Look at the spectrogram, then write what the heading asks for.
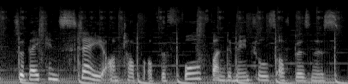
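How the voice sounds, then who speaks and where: The voice moves at a fairly quick pace over music in the background. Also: woman. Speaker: keynote speaker. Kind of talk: motivational keynote talk. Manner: high energy.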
